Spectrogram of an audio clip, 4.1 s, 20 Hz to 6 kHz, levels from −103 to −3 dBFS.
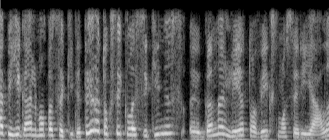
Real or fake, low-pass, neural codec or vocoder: real; 5.4 kHz; none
